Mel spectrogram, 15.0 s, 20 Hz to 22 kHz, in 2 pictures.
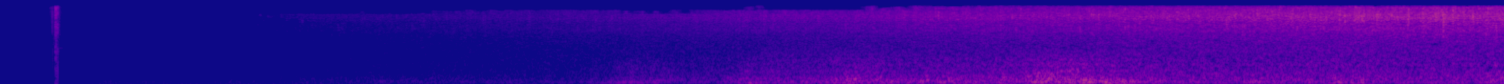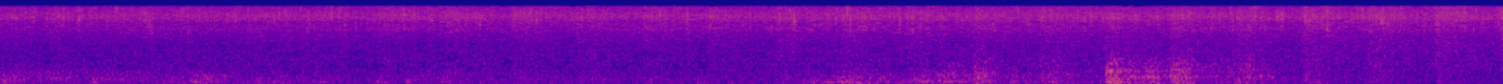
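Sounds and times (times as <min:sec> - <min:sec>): low rolling thunder: 0:03.0 - 0:15.0
rain hissing: 0:03.2 - 0:15.0.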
